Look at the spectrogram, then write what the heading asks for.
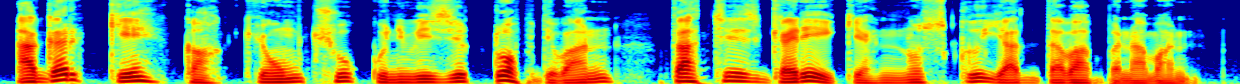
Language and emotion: Kashmiri, neutral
